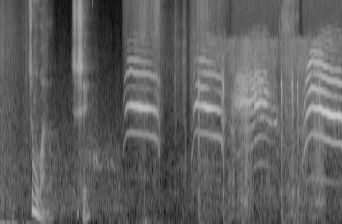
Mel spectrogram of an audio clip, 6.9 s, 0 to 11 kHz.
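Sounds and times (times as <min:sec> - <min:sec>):
speech: 0:00.6 - 0:01.9
agitated distressed cat meowing: 0:02.5 - 0:06.8.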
